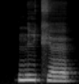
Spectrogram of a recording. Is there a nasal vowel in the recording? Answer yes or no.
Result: no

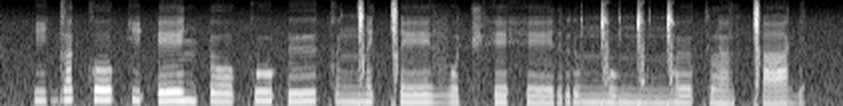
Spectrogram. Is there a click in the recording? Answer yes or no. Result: yes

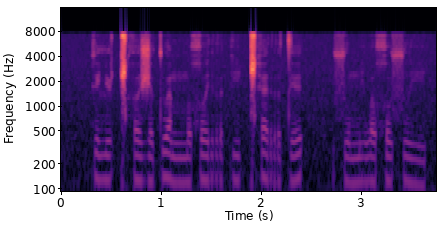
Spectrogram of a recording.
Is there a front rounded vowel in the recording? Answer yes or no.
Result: no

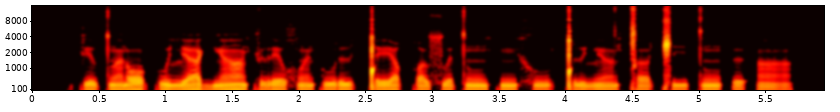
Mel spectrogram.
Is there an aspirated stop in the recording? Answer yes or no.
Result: no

